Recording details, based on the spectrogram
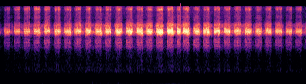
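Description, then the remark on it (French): Cicadas chirr loudly and steadily, a shrill buzzing drone pulsing in quick regular beats, several per second, unbroken throughout, with no voices. “Vers le solstice d'été paraissent les premières cigales.”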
